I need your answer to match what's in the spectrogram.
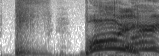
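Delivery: high, loud, furious barking shout. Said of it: "Kratos actually goes angry that moment and goes".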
